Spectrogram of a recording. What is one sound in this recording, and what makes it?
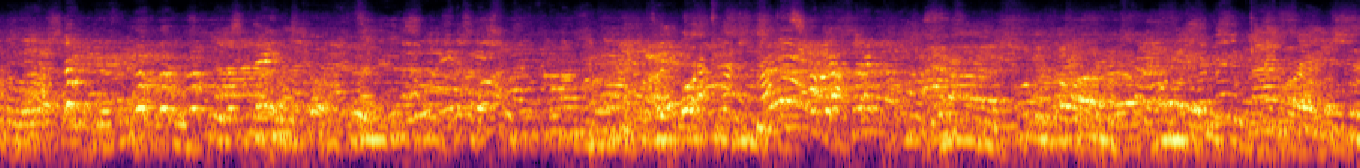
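Several people talk over one another nearby.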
